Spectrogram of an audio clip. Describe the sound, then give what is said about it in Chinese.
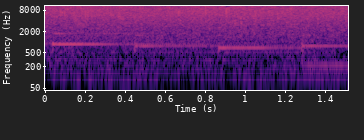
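Soft, steady rain falling with a continuous even hiss, joined by a few faint, thin sustained tones. No one speaks. “我是被雨声惊醒的。”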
